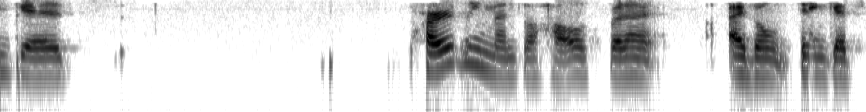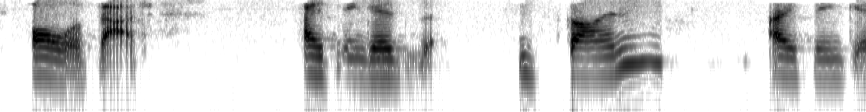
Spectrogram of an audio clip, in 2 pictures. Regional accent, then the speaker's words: Florida, United States; Because I grew up in Florida

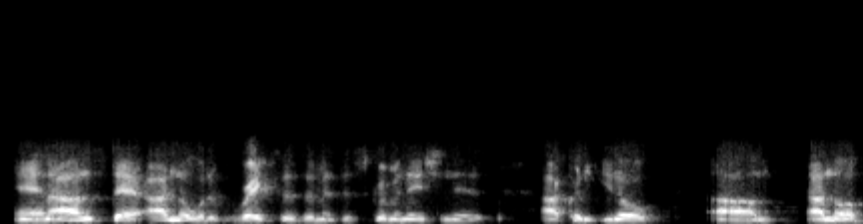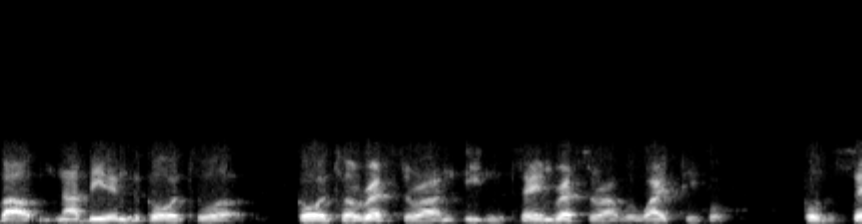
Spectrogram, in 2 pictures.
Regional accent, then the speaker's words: Brooklyn, New York, United States; Yeah, I grew up in Brooklyn, New York, with the evolution of hip-hop, the mecca of hip-hop.

